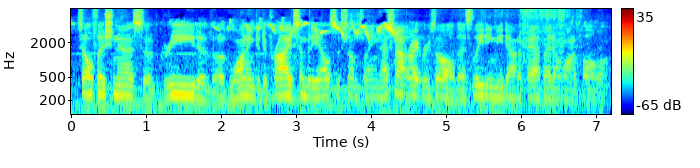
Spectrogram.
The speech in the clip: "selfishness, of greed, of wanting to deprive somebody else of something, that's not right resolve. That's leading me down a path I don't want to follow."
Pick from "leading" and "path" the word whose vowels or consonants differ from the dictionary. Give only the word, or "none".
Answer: none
